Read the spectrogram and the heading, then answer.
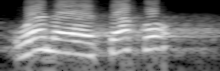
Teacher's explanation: ولا تقربا، هتفخم الراء، الب هرققها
